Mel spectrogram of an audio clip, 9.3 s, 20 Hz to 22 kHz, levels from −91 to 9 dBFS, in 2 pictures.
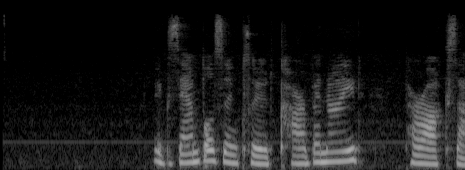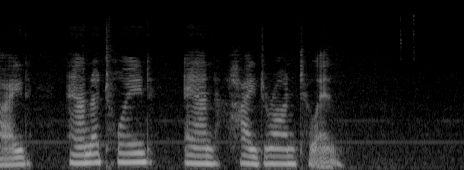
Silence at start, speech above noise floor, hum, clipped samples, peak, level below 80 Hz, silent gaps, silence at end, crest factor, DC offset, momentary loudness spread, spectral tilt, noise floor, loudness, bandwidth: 1.55 s; 35 dB; none; under 0.1%; -18 dBFS; -70 dBFS; none; 1.2 s; 16 dB; under 0.1%; 8 LU; -7 dB/octave; -67 dBFS; -33 LUFS; 15.5 kHz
